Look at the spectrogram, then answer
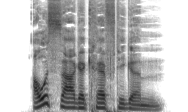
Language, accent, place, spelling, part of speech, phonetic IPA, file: German, Germany, Berlin, aussagekräftigem, adjective, [ˈaʊ̯szaːɡəˌkʁɛftɪɡəm], De-aussagekräftigem.ogg
- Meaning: strong dative masculine/neuter singular of aussagekräftig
